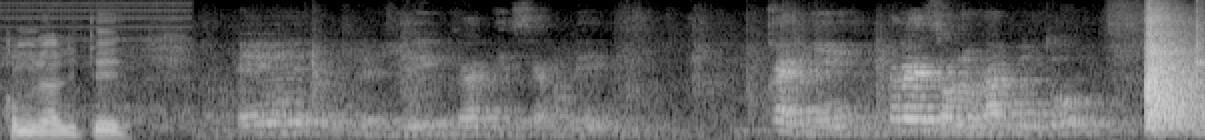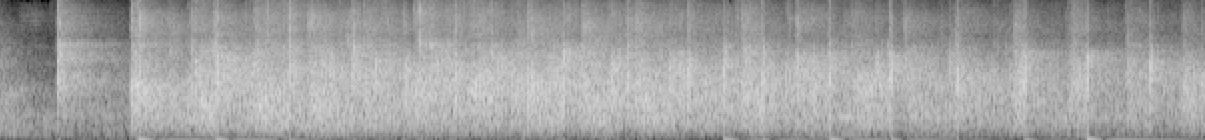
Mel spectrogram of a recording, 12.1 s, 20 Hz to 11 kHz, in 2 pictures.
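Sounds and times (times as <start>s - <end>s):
audience applauding: 6.3s - 12.0s.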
